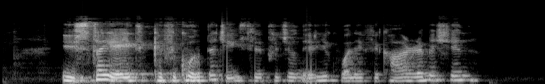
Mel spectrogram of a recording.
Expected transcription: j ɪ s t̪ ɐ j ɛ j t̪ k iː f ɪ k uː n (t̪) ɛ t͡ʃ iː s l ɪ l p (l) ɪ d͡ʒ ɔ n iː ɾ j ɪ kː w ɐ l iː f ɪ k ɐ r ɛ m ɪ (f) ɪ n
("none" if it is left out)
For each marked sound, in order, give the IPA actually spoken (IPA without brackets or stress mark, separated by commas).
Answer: d̪, ɾ, ʃ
